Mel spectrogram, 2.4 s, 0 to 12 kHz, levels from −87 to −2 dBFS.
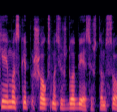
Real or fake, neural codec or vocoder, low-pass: real; none; 7.2 kHz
